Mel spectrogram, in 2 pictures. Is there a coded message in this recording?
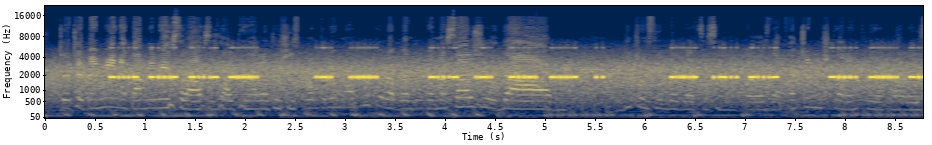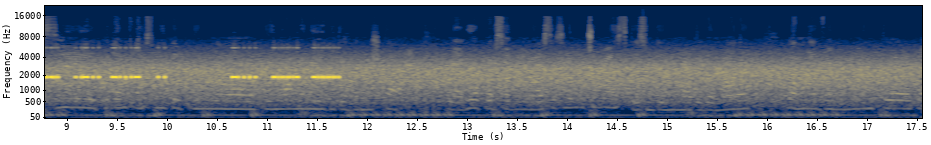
Yes: Hellschreiber (Feld-Hell, 122.5 baud) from 0.6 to 11.7 s, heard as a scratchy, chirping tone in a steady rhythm, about 1850 Hz, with radio static. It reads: NAME IS HIRO, QTH PERTH, LOC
